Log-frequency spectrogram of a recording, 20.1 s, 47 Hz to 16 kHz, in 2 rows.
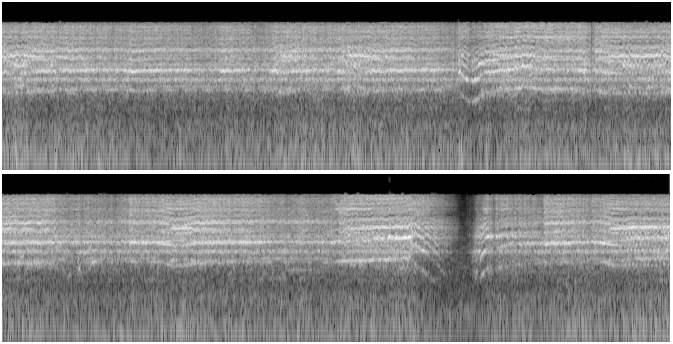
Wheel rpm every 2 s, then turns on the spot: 200, 200, 200, 190, 190, 200, 200, 190, 100, 190.
none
